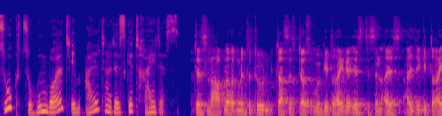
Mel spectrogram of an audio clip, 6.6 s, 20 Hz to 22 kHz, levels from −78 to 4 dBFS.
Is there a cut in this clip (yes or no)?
yes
